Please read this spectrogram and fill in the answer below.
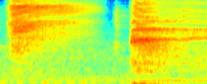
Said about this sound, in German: Wir atmen jetzt mal tief ein. Und wieder aus. Na komm schon, mach mit.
